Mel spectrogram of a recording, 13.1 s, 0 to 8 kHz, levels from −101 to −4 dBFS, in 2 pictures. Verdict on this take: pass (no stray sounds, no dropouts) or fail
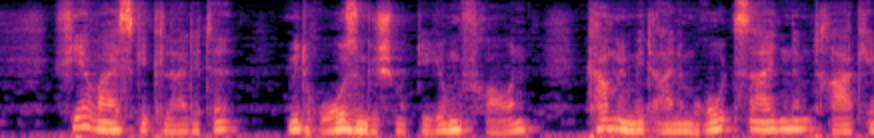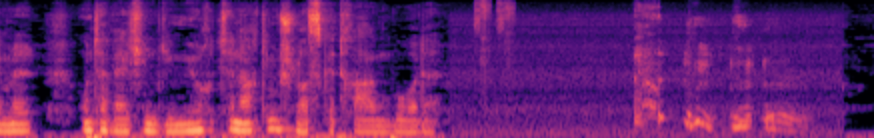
fail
